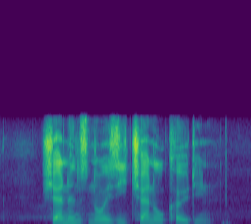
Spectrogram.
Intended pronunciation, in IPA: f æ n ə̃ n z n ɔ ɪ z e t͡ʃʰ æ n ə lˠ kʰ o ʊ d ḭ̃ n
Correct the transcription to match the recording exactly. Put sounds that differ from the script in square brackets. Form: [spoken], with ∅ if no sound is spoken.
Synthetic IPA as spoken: [ʃ] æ n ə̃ n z n ɔ ɪ z [i] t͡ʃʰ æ n ə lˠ kʰ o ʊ d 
